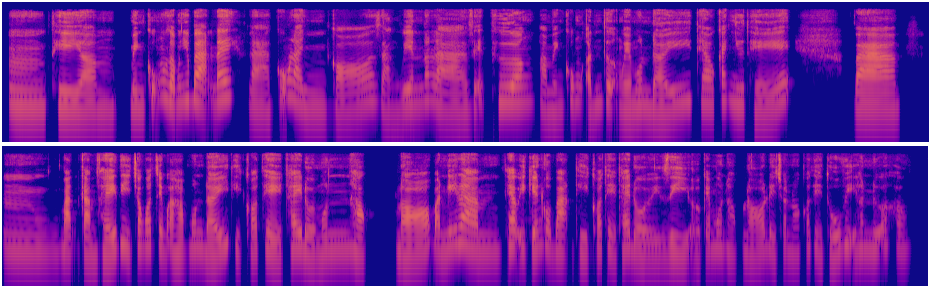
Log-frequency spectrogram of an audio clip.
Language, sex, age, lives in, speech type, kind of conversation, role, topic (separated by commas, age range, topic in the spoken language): Vietnamese, female, 18-19, Vietnam, conversation, unstructured, none, Bạn thấy môn học nào thú vị nhất ở trường?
